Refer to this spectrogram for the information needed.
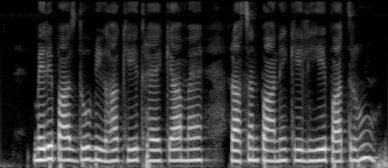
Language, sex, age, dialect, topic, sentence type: Hindi, female, 18-24, Awadhi Bundeli, banking, question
